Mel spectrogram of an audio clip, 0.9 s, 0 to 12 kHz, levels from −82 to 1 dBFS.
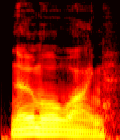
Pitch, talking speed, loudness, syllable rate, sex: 90 Hz, 200 wpm, -14 LUFS, 4.4 syllables/s, male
